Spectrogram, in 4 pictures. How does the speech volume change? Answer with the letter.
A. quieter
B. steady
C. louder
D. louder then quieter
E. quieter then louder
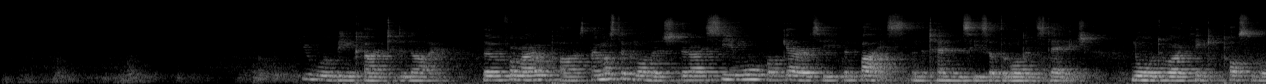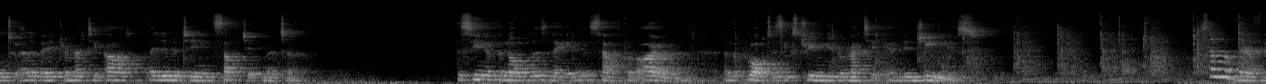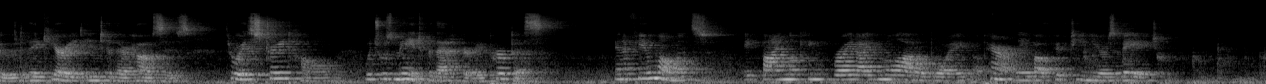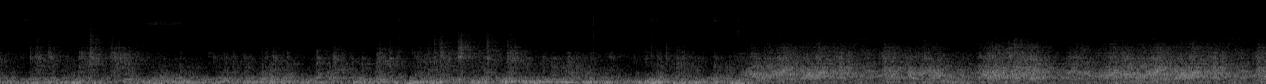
B.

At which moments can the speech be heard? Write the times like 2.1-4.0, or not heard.
3.0-15.7, 17.2-22.6, 24.6-30.8, 31.4-36.9.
